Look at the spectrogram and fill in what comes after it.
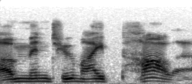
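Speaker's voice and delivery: words stretched out very slowly and drawn-out. Voicing Adrian calling from down a corridor: booming voice. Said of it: "Adrian's voice booming from down the corridor".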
